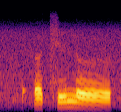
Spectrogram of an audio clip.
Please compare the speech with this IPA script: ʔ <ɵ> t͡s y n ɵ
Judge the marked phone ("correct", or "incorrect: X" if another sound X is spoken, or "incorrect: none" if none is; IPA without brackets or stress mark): incorrect: œ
